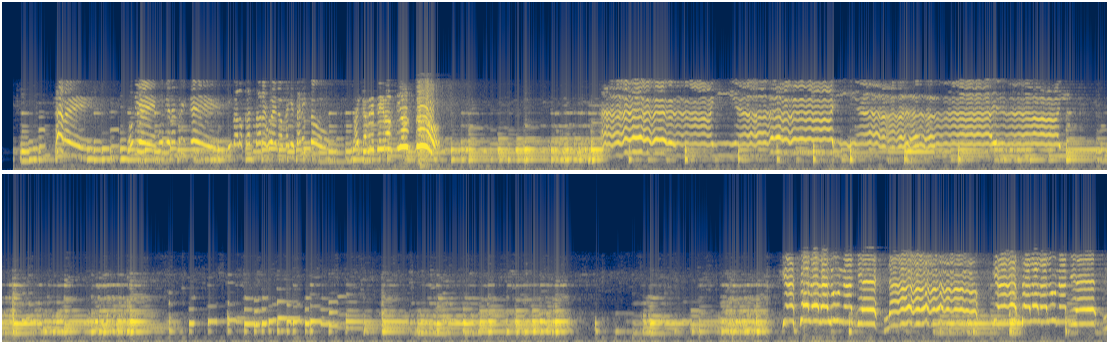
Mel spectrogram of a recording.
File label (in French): soleá del Mellizo, chant, guitare; "Ya sale la luna llena... "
